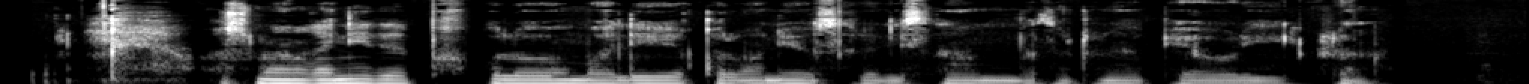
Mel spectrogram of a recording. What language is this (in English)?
Pashto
